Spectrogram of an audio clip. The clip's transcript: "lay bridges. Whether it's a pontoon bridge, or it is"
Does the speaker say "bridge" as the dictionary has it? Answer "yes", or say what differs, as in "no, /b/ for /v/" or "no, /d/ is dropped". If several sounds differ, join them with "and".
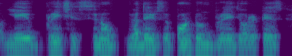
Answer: yes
